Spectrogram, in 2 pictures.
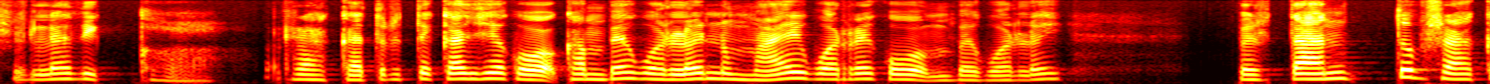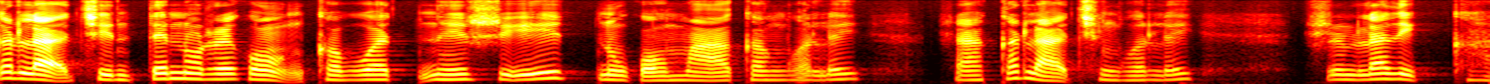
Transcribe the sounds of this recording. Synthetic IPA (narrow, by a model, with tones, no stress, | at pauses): ʂi˧la˦d̪i˧ko˨ | ɾa˧ka˧t̪ɾu˧t̪e˦ka˦nʃe˦ɡo˨ka˧mbe˦wʷa˧lo˦jno˧ma˦jwʷa˧ɾe˦ɡo˨mbe˨wa˧lo˦j | pe˧ɾt̪a˧nt̪u˦bʂa˧ka˦la˨t͡ʃi˧nt̪e˦no˧ɾe˦ɡo˨ŋka˧bwa˧t̪ne˧ʂi˧˦t̪nu˧ɡo˨ma˨ka˧ŋɡʷa̰˧lo˦j | ʂa˧ka˦la̰˨t͡ʃi˧ŋɡʷa˧˨lo˦j | ʐ̥i˧la˦d̪i˧ka˨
